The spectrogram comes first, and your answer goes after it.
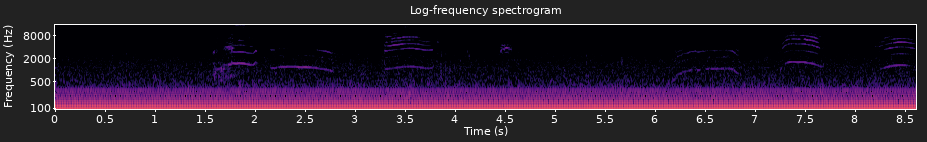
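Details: Squabbling pair of kittens with their older sister nearby: clear, bright, arched mews with strong overtones, about six spread across the stretch, set against a droning low hum.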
